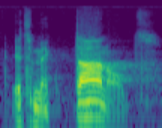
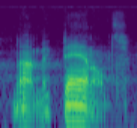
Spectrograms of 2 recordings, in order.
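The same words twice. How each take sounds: First: Slow, careful "McDonald's" with open "Don" vowel; corrected pronunciation. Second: "McDonald's" softer, with DON said like "Dan"; the wrong "McDonald's", flat A in the middle; child's wrong pronunciation. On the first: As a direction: say "McDonald's" slowly, standard, stressing DON. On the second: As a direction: say "McDonald's" as "McDanald's". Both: Retold or imitated.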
